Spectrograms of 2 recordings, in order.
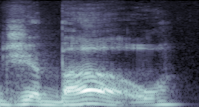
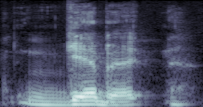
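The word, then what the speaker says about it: Gibaut: the sixth and then Ian Jabo not gibbet as some people want to say he's he's a Frenchman actually I don't know if he's from France but it's you know fren French pronunciation there gets absolutely destroyed two-thirds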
